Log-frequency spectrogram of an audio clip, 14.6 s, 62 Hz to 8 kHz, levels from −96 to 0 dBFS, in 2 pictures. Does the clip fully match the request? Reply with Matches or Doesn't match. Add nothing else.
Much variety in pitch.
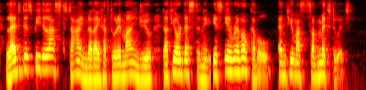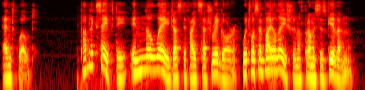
Matches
